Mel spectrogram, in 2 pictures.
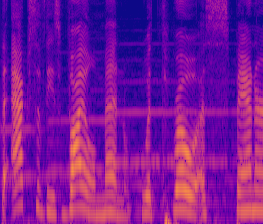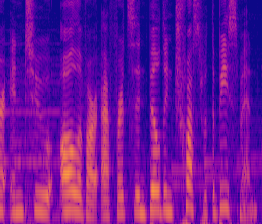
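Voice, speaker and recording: A woman voicing a brisk, officious fantasy-game ally in a formal, declamatory manner. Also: fairly high pitch, fairly bright tone, faint music behind, natural voice. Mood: urgent, rallying.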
